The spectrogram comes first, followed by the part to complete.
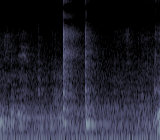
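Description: Handling noise from a banjo being turned over in the hands: two light clicks close together about a second in.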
